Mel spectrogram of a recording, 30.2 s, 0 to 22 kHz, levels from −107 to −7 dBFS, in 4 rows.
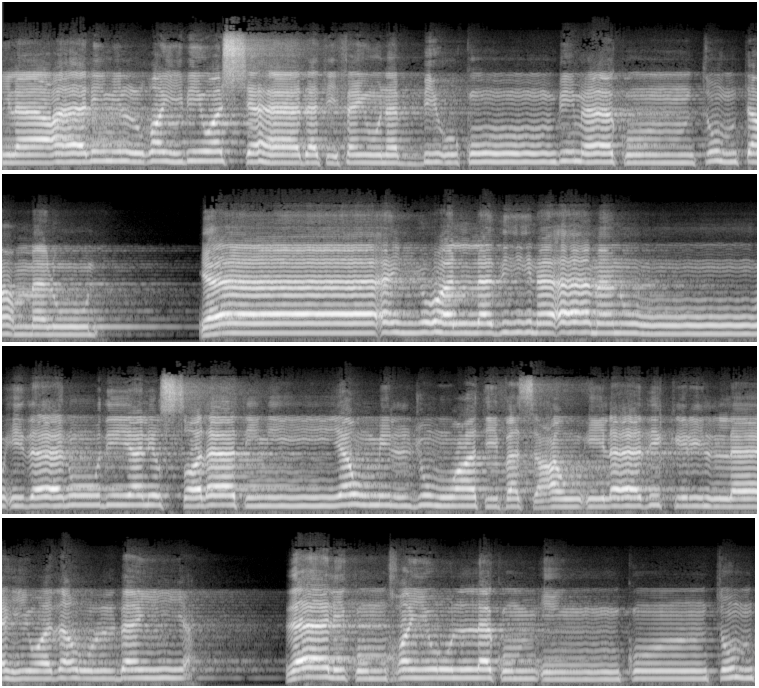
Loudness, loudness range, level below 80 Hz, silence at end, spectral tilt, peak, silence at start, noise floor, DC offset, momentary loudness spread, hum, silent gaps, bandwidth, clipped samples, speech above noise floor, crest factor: -18 LUFS; 8 LU; -58 dBFS; 0 s; -3 dB/octave; -2 dBFS; 0 s; -54 dBFS; under 0.1%; 13 LU; none; none; 11 kHz; under 0.1%; 35 dB; 18 dB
